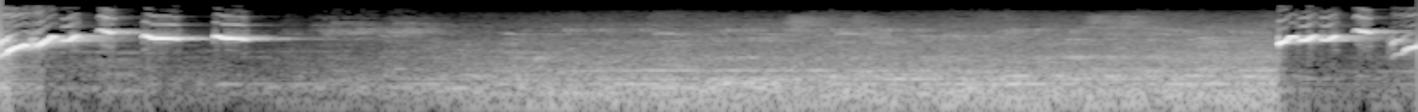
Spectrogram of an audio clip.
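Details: Lure song of an orange-headed thrush, meant to set other birds of its kind singing: clear, high whistled notes in a rapid phrase at the start, a long lull with faint low rumble, then the loud whistling resumes.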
